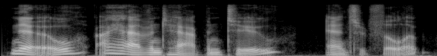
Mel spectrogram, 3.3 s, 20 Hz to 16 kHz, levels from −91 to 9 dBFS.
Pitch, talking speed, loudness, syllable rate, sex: 150 Hz, 130 wpm, -21 LUFS, 4.7 syllables/s, female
